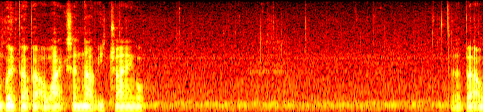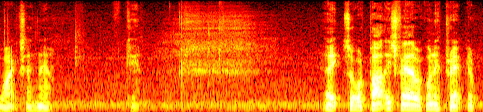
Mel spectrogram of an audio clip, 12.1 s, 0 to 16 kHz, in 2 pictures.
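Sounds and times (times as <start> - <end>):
faint steady hum: 0.0 - 12.0
light handling ticks: 2.1 - 7.4.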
